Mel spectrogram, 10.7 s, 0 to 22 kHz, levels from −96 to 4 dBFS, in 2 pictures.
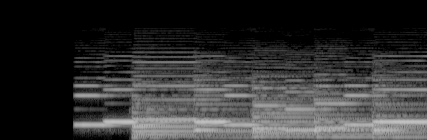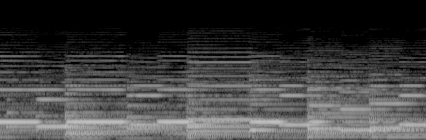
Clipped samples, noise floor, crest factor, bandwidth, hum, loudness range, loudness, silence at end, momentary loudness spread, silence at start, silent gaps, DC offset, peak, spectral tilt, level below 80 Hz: under 0.1%; under -90 dBFS; 14 dB; 5.6 kHz; none; 2 LU; -27 LUFS; 0 s; 6 LU; 0.9 s; none; under 0.1%; -14 dBFS; -8 dB/octave; -56 dBFS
